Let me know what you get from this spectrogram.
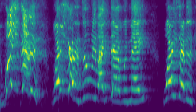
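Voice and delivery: high, loud laughing outcry; mock hurt, laughing at a viewer; laughing protest. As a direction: cry out through laughter at her. Mock outrage at Renee's comment.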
